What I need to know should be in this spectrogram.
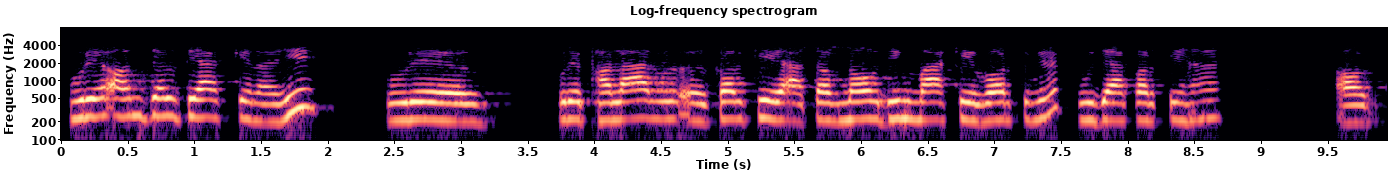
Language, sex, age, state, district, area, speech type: Hindi, female, 30-45, Bihar, Vaishali, rural, conversation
